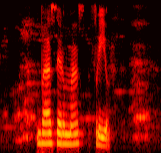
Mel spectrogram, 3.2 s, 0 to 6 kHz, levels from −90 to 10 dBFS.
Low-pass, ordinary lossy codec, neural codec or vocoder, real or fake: 5.4 kHz; Opus, 24 kbps; none; real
